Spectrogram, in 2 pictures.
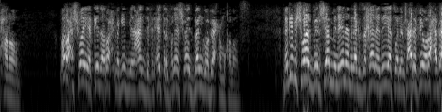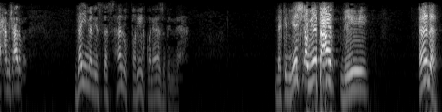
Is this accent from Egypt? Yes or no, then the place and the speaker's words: yes; Egypt; وده اللي غرس الانجليز عندنا في مصر قبل ما يمشوا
